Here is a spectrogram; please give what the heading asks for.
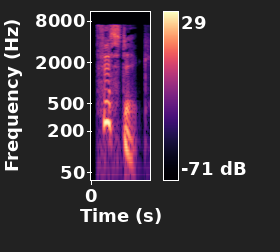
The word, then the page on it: fistic: British English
